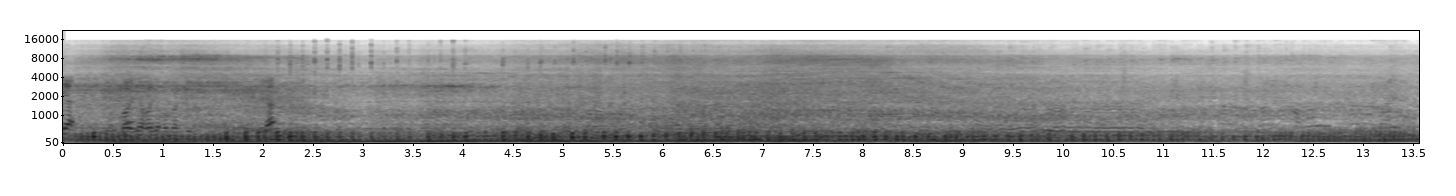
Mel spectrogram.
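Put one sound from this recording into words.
Traffic rumbles steadily nearby on a road outdoors.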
